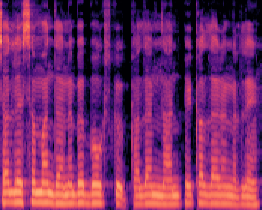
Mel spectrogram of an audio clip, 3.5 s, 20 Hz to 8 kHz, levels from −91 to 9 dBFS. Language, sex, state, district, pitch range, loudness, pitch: Wancho, male, Arunachal Pradesh, Longding, 120-130 Hz, -15 LUFS, 125 Hz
